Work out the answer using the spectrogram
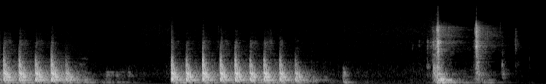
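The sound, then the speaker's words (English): Knuckles rap on a house door in several bursts of rapid, firm knocks separated by short pauses, followed by a lone tap and then a few louder, heavier blows. “So I just kept knocking and knocking.”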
